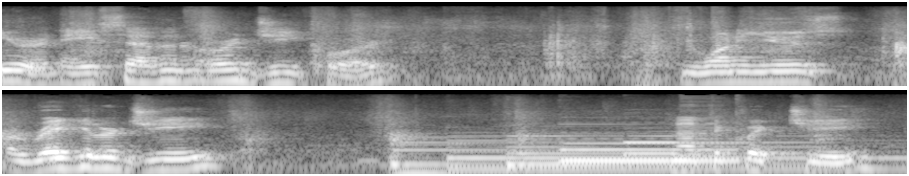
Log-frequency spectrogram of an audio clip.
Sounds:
music
speech
musical instrument
guitar

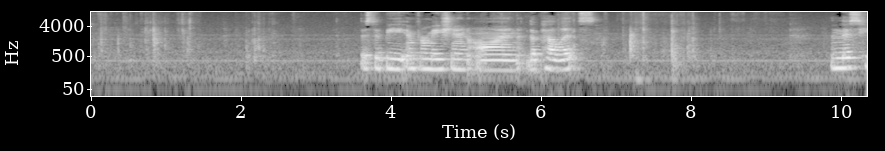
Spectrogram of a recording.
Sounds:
speech

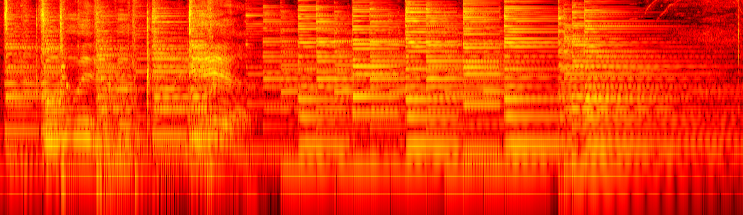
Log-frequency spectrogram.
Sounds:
playing acoustic guitar

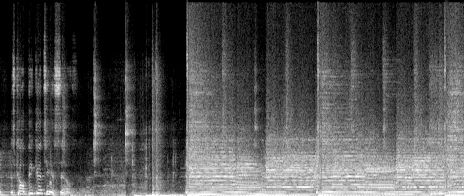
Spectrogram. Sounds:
music
speech

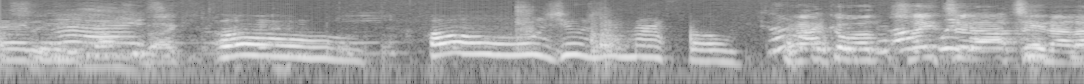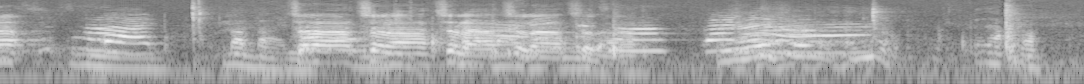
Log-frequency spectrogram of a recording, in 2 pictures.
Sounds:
child speech
speech

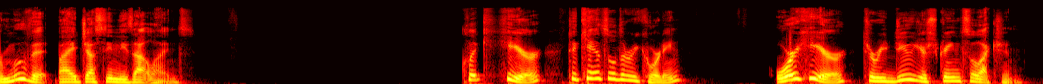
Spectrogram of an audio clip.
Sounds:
monologue

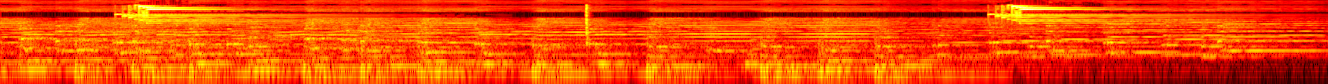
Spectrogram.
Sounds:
music

